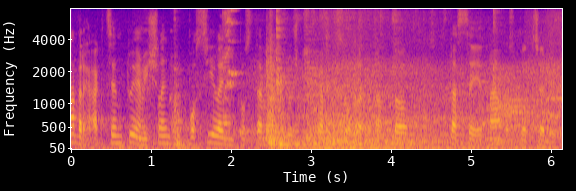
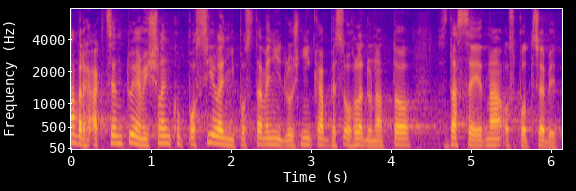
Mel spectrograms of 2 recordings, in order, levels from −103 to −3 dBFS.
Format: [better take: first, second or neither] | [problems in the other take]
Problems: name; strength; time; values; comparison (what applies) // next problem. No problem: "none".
second | background sound (Sliding door); 1 dB above the speech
